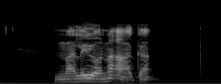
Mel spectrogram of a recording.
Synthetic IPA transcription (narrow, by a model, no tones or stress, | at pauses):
nalɪjɔnaakʼa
